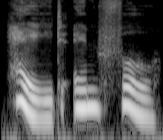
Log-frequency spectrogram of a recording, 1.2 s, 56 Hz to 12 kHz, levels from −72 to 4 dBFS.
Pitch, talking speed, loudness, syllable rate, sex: 170 Hz, 145 wpm, -16 LUFS, 2.8 syllables/s, female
